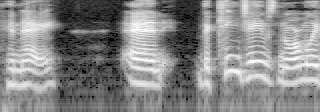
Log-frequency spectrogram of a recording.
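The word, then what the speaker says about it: הִנֵּה: below that we have another particle that is pronounced hene and the King James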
